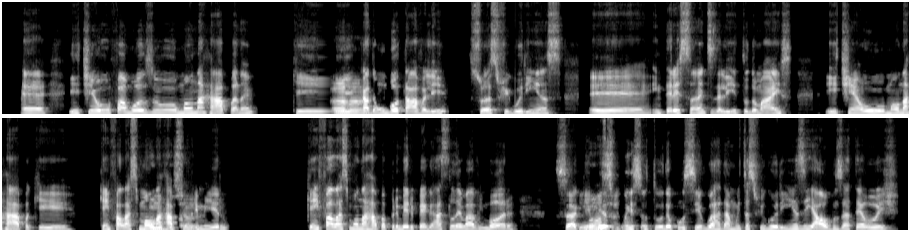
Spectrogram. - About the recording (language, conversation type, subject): Portuguese, podcast, Que coleção de figurinhas ou cards você guardou como ouro?
- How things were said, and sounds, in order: none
